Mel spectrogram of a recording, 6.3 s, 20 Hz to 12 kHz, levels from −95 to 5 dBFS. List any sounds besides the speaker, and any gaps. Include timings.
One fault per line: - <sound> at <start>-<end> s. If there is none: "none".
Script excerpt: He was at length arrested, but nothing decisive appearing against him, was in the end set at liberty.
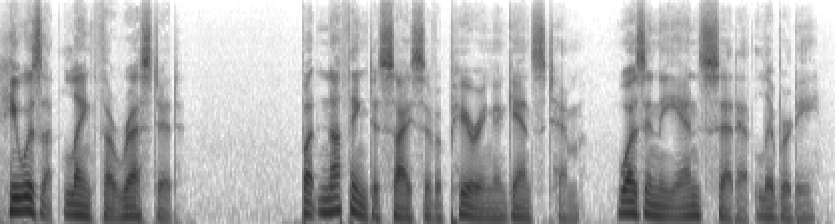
none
